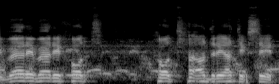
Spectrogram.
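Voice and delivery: ordinary delivery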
